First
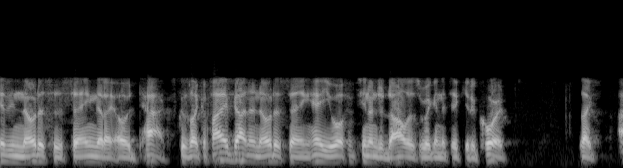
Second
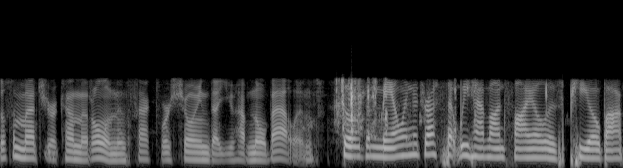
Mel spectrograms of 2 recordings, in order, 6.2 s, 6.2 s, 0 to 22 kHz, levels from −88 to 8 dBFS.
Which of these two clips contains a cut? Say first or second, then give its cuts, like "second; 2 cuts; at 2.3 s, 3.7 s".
second; 1 cut; at 3.2 s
